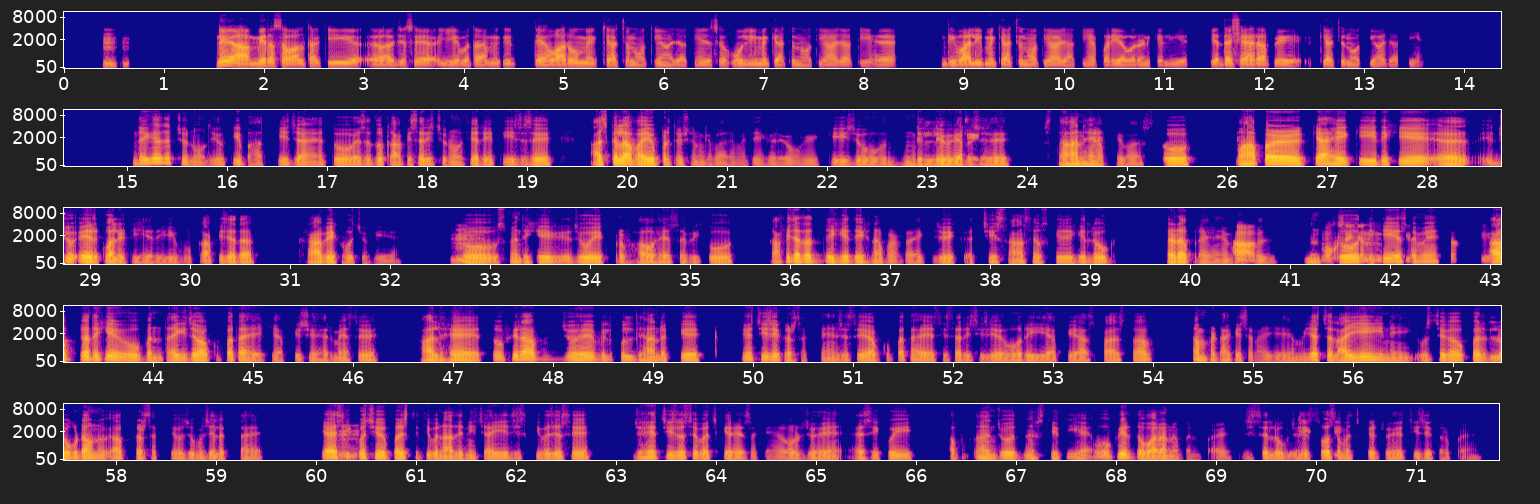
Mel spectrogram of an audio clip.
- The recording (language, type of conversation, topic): Hindi, podcast, त्योहारों को अधिक पर्यावरण-अनुकूल कैसे बनाया जा सकता है?
- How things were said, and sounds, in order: other noise; in English: "एयर क्वालिटी"; unintelligible speech; in English: "लॉकडाउन"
